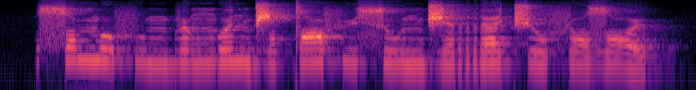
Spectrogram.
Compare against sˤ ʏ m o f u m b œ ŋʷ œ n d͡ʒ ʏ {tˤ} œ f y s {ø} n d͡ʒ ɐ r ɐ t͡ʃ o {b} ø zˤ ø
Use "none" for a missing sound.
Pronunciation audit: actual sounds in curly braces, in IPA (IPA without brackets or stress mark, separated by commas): tˤ, u, f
